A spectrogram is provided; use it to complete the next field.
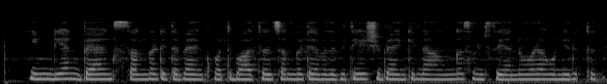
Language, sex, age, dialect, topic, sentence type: Kannada, female, 31-35, Coastal/Dakshin, banking, statement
